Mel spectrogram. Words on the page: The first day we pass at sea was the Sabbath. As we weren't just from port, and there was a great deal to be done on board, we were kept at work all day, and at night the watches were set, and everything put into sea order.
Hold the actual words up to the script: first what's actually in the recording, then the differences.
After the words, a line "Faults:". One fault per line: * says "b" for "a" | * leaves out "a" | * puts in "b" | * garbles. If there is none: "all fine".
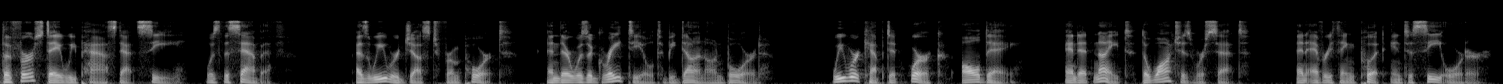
The first day we passed at sea was the Sabbath. As we were just from port, and there was a great deal to be done on board, we were kept at work all day, and at night the watches were set, and everything put into sea order.
Faults:
* says "passed" for "pass"
* says "were" for "weren't"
